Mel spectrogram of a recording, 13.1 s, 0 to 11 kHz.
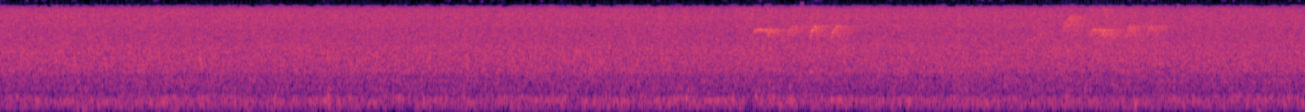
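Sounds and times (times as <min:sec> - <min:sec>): mountain stream flowing: 0:00.0 - 0:13.0
faint high bird chirps: 0:10.6 - 0:11.7.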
